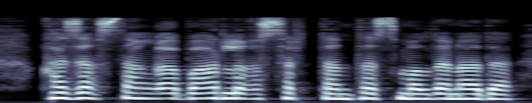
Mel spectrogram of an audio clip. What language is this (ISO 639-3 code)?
kaz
